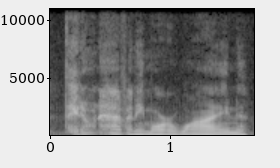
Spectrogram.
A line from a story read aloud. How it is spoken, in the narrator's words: she even whispers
